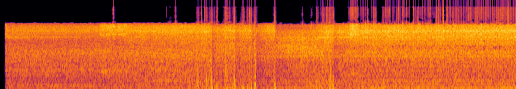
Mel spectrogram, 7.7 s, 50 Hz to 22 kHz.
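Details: 2002 Infiniti QX4 petrol engine at cold idle in cold weather: a hissy roar broken by a brief cluster of irregular clattering knocks. The intermittent noise happens for about 10 minutes after startup.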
